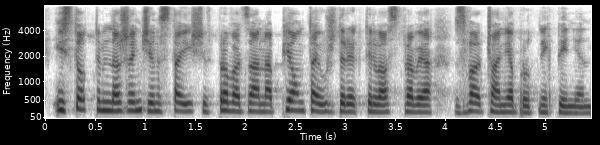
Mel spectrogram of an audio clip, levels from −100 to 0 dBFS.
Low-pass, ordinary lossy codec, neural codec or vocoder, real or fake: none; none; codec, 16 kHz, 4 kbps, FunCodec, trained on Chinese and English, 50 frames a second; fake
